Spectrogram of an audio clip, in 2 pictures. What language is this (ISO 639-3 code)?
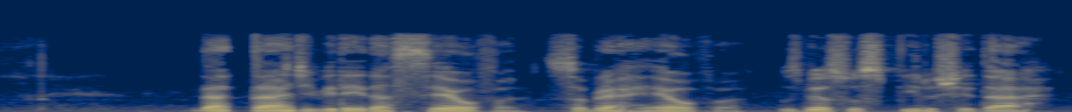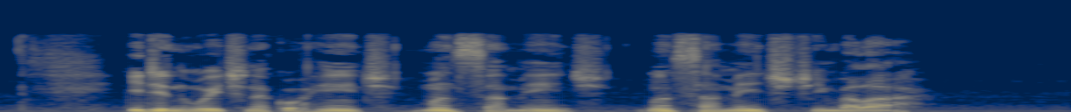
por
